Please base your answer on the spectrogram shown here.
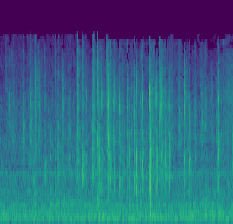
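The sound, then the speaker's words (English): Credentials being typed on a computer keyboard: many quiet, quick key clicks in an uneven rhythm, heard alone and faint throughout. “If I can type the same thing. Okay, probably typed the first one wrong.”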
